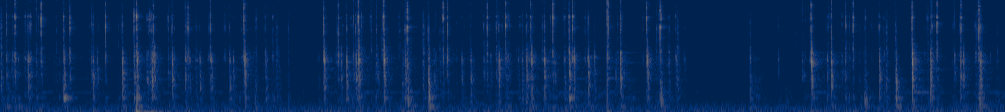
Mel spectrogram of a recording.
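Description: Fingertips with long nails type continuously on a pink backlit plastic mechanical keyboard with round keycaps. Rapid, bright, short clicks and clacks come in bursts, with brief pauses around two and five seconds. Each keystroke is crisp and dies away almost instantly, with little low-end weight.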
